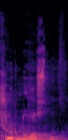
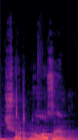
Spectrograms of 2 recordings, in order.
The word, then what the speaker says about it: чорнослив: за я є зараз у словах чорнослив і чорнослив наголос падає на другий склад особисто в мене ніяких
